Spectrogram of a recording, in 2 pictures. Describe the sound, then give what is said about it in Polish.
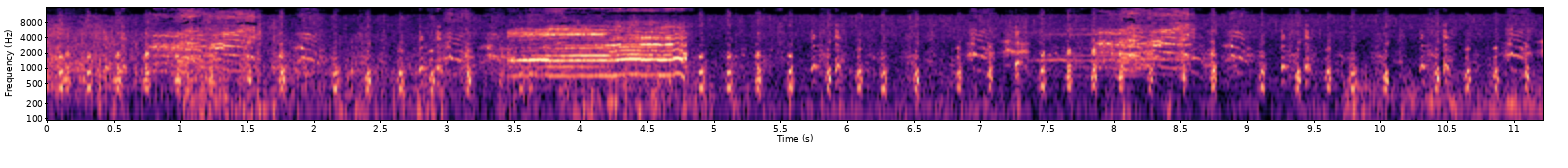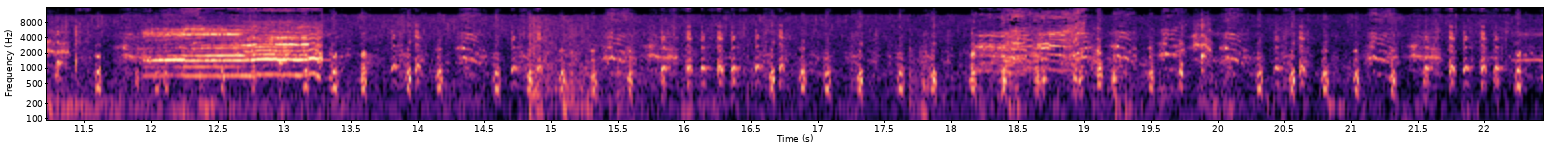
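A hen clucks loudly and continuously, with bursts of higher, drawn-out squawking calls recurring every few seconds throughout. “Czy ktoś wreszcie uciszy tę kurę?”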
